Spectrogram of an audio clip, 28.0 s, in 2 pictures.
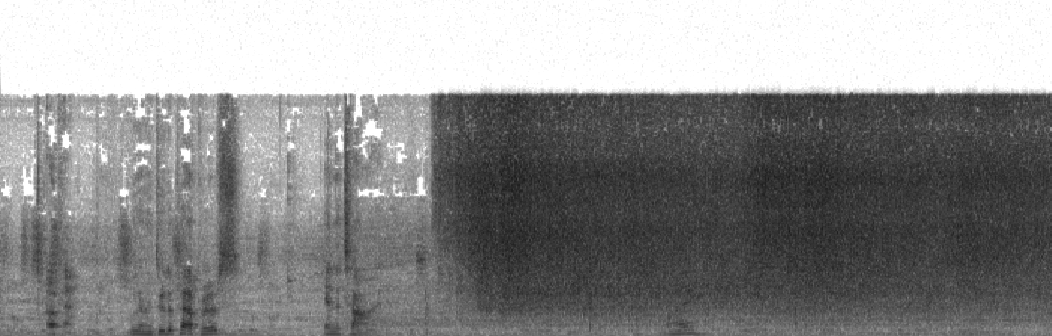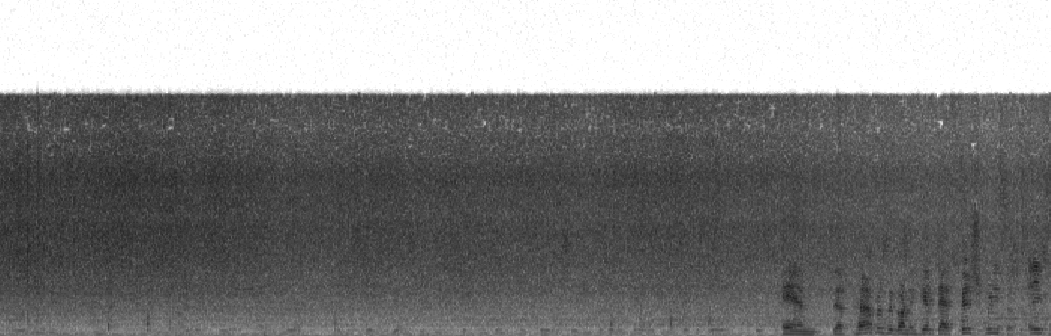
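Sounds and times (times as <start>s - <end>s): peppers sizzling in hot oil: 5.8s - 28.0s.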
